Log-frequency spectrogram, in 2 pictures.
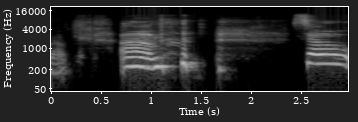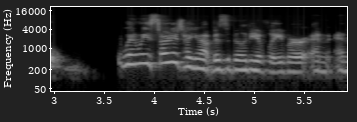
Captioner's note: laughter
